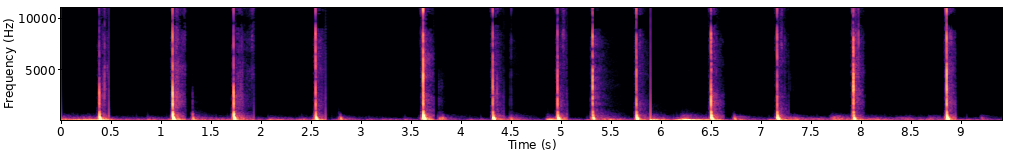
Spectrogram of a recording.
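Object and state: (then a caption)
Resin diamond painting drills tapped onto adhesive canvas. A plastic drill pen tip taps small solid resin rhinestone diamond painting drills onto an adhesive canvas. Thirteen light, sharp clicks ring out at an uneven pace, each a brief bright tick that dies almost instantly, over a faint low rumble.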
